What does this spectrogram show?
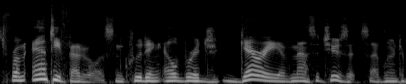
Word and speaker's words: Gerry: face of protests from anti federalists including Elbridge Gerry of Massachusetts I've learned to pronounce it identically gerrymandering not gerrymandering and Edmund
